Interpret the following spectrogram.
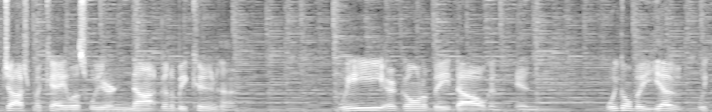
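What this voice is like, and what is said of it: Southwest Virginia Appalachian accent. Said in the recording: “it's my accent, I'm telling you. It's the Southwest Virginia. ... that Appalachian slang is what it is. ... It's pretty deep in the roots here.”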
